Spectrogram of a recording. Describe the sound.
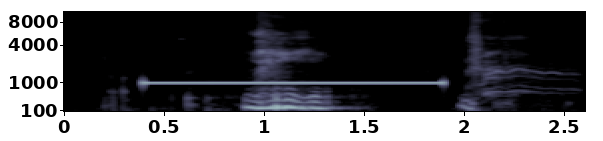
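A steady, high-pitched censor beep holds for about a second and a half, covering a voice talking underneath, and then ordinary speech picks up right after it cuts off.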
